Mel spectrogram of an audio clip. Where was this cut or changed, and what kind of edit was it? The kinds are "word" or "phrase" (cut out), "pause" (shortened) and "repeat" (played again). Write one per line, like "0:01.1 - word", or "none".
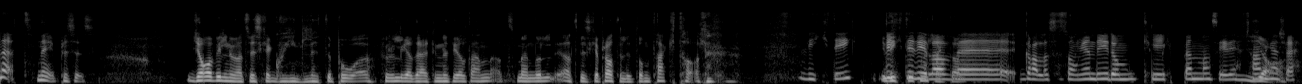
none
